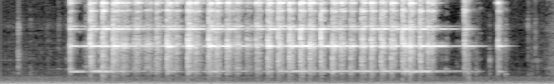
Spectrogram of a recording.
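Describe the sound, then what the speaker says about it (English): A small bright bell rings rapidly and repeatedly for about three seconds, then gives two last separate dings. It sounds close and clear over a low steady hum. "while I ring this bell of enlightenment"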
